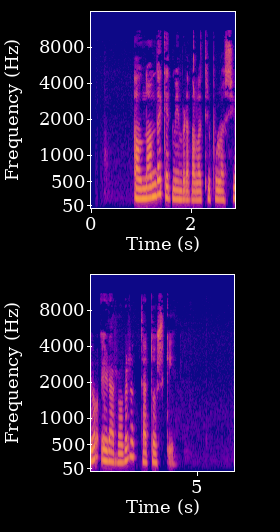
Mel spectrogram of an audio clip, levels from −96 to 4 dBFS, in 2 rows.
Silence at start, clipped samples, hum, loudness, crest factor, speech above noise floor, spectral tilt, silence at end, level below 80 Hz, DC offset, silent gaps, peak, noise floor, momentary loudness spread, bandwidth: 0.85 s; under 0.1%; none; -26 LUFS; 22 dB; 47 dB; -5.5 dB/octave; 1.2 s; -74 dBFS; under 0.1%; none; -6 dBFS; -73 dBFS; 9 LU; 11.5 kHz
